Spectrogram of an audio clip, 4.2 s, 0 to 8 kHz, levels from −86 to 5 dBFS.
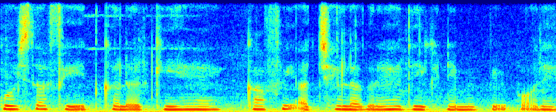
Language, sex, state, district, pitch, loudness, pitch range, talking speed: Hindi, female, Uttar Pradesh, Budaun, 215 Hz, -14 LUFS, 210-225 Hz, 200 wpm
